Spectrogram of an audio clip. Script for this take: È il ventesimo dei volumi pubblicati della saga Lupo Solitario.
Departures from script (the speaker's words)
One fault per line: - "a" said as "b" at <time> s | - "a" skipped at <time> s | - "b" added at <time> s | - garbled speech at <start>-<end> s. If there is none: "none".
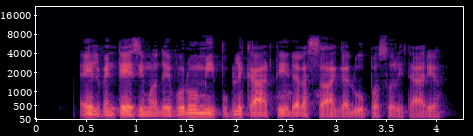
none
